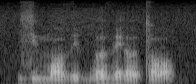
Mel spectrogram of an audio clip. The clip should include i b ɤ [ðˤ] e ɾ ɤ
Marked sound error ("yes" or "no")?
yes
